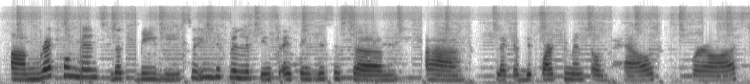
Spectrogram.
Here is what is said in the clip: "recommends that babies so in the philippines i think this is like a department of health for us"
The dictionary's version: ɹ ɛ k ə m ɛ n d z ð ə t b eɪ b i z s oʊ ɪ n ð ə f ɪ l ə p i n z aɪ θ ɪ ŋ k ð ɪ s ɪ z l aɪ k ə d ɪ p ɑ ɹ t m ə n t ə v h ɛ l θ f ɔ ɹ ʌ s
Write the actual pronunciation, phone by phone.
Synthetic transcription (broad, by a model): ɹ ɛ k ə m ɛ n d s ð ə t b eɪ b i s oʊ ɪ n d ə f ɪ l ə p i n s aɪ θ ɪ ŋ k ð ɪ s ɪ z l aɪ k ə d ɪ p ɑ ɹ t m ə n t ə v h ɛ l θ f ɔ ɹ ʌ s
